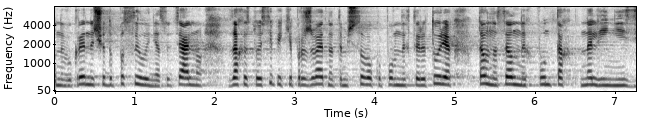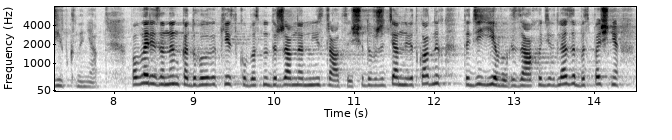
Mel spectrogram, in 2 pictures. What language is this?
Ukrainian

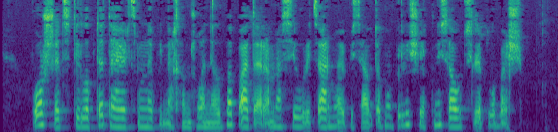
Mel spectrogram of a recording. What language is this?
Georgian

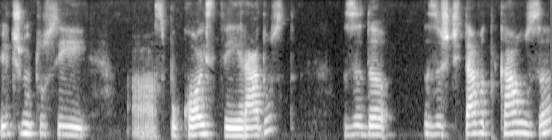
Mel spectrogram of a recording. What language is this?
Bulgarian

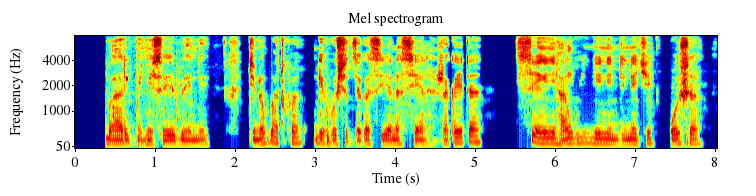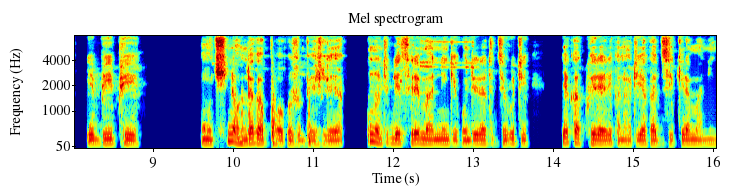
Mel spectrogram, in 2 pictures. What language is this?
Ndau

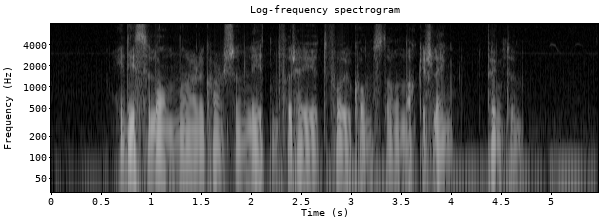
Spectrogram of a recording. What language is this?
Norwegian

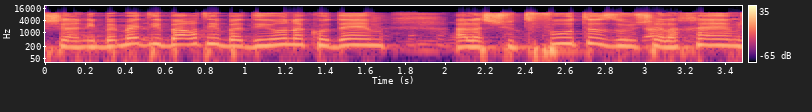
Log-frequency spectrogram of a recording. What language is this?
Hebrew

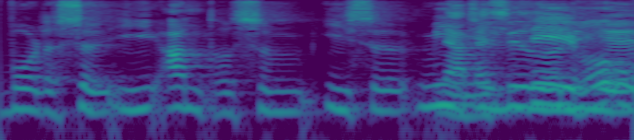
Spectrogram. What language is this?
Danish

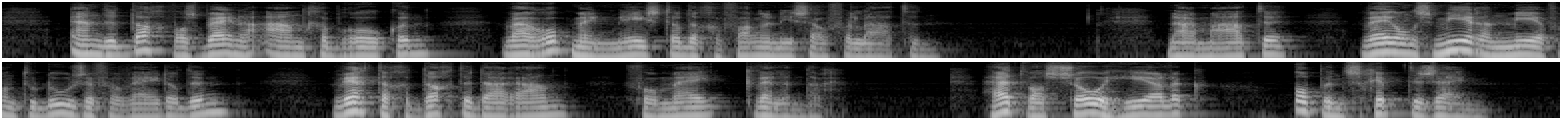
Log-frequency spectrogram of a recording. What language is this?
Dutch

